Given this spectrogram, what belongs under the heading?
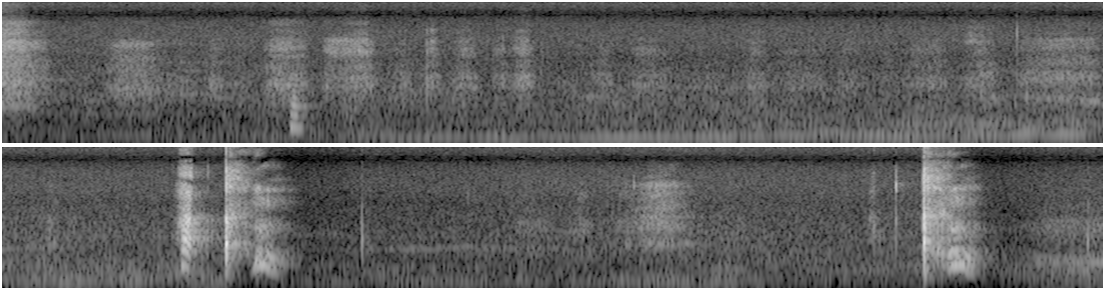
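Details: Cooing and sneezing; sneeze.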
